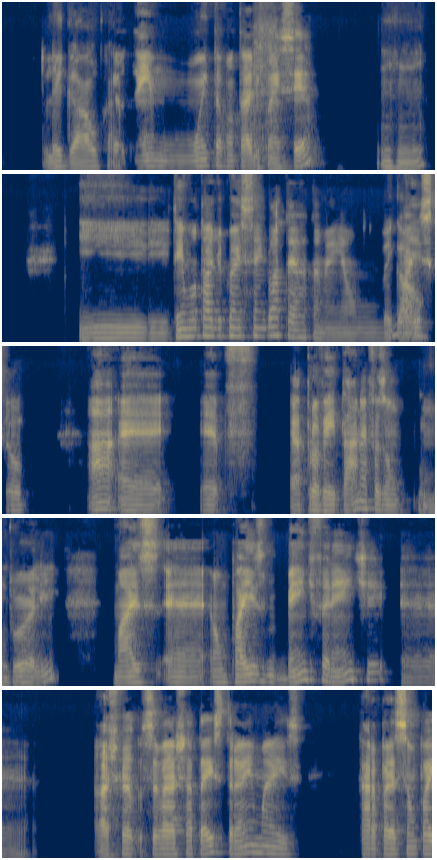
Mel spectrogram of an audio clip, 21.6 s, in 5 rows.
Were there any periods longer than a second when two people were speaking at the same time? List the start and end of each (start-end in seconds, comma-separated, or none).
none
